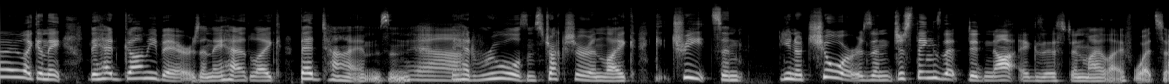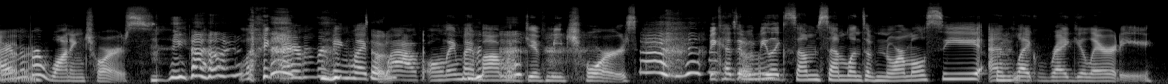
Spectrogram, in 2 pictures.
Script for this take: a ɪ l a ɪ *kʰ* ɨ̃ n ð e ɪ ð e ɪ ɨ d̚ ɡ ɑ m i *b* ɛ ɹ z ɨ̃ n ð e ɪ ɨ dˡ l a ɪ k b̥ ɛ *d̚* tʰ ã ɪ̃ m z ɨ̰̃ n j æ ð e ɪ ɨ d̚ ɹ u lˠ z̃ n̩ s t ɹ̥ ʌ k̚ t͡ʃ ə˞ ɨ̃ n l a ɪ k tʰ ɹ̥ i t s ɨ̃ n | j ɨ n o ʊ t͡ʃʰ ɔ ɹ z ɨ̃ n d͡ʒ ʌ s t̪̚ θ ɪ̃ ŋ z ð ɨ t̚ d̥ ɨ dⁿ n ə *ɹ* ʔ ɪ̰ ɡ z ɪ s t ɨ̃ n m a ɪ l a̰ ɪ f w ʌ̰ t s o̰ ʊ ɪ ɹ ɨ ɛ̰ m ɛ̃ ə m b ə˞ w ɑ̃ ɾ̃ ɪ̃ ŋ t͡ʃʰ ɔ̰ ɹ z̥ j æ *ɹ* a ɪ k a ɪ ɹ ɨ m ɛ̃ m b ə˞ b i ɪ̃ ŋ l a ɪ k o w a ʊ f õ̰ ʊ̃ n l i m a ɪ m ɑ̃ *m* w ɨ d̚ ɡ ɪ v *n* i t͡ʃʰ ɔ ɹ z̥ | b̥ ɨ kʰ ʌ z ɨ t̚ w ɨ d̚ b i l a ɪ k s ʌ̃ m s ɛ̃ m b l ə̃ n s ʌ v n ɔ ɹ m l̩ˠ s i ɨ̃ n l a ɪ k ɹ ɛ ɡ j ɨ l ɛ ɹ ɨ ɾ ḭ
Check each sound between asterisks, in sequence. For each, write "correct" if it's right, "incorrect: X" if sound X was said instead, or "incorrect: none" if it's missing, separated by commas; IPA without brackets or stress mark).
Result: incorrect: k, correct, correct, incorrect: ɾ, incorrect: l, correct, incorrect: m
